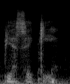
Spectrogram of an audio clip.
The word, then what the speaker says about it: Piasecki: Si he pronunciado bien. – Sergiusz Piasecki. – Piasecki, muy bien.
